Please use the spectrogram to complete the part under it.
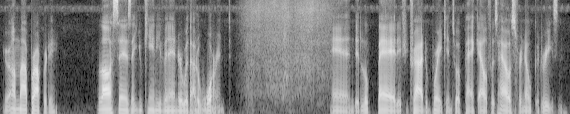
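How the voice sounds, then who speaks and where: Man acting a gravelly, deep, guarded pack alpha. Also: flat delivery, normal speed, a little mellow. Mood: defiant, curt. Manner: folksy, stonewalling, stiffly polite. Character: guarded, defiant male werewolf pack alpha. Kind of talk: audio roleplay acting.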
